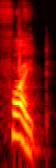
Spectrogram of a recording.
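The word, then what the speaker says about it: fight: है फ लिख दीजिएगा और अंतिम में आई जी एस टी है इसका उच्चारण आइट के रूप में करना है क्या हो जाएगा एफ आई जी एसटी फाइट ठीक याद रखना दोस्तों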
